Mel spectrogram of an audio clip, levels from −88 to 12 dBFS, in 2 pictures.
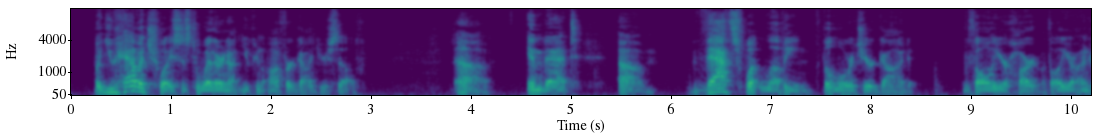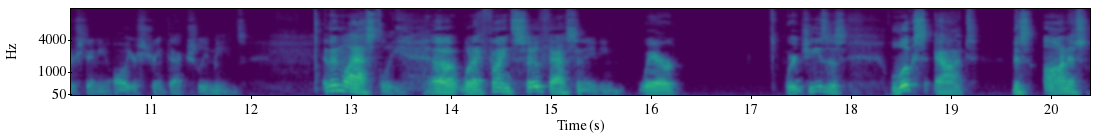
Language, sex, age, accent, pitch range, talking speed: English, male, 30-49, American, 115-160 Hz, 160 wpm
